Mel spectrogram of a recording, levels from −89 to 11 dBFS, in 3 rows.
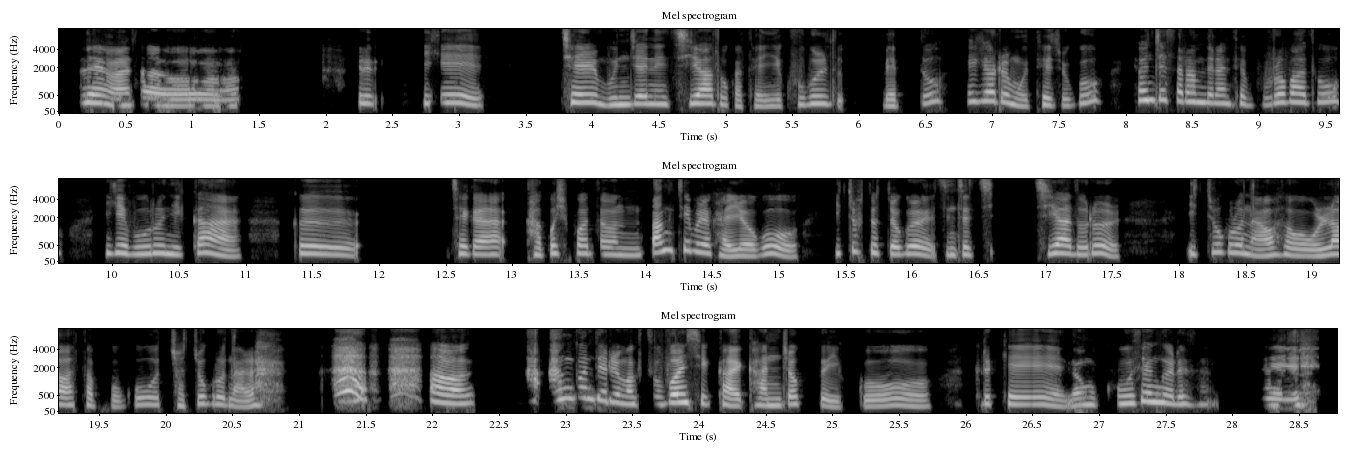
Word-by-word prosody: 네. 265 -1 +5
맞아요. 185 -3 +1 0.9
그러 250 -1 -1 0.4
이게 250 -5 0 0.6
제일 275 -1 +4
문제는 225 +2 +1
지하도 245 -3 +2
같아요. 175 -2 -7
이제 180 +1 -6
구글도 230 +5 -3 0.3
맵도 245 - -6 0.2
해결을 300 -2 +1
못 180 -3 -5
해 210 - +2
주고 225 - -6 0.2
현지 345 +1 +3
사람들한테 270 -8 -1
물어봐도 280 +4 -1 0.3
이게 255 0 +1
모르니까 230 -4 +1 0.4
그 230 -4 +1 0.7
제가 225 -2 +2 0.2
가고 210 +3 -1
싶었던 220 -5 -3
빵집을 295 -2 +3
가려고 180 -1 +1 0.3
이쪽저쪽을 240 -6 0
진짜 205 +1 -3
지 - - -11 0.3
지하도를 240 -5 +2 0.5
이쪽으로 265 +3 -3
나와서 195 -1 0
올라와서 210 +2 +2
보고 205 +7 -5
저쪽으로 225 +5 -4
날 160 -3 -2 1.3
아 - - +4
막 250 -4 +8 0.4
하 - - -1
한 390 +2 +1
군데를 370 -9 0
막 225 -1 +2
2 230 - -11
번씩 265 -2 +6
가 195 -4 +6
간 195 -1 -1
적도 225 -3 -2
있고 170 +2 -3 0.3
그렇게 220 -5 -1
너무 205 +3 -1
고생을 250 0 +2
해서 215 -1 -5 0.5
네. 195 +1 -1
225 Hz, 250 characters per minute, -23 LUFS, 195-255 Hz, 1.3 s, 막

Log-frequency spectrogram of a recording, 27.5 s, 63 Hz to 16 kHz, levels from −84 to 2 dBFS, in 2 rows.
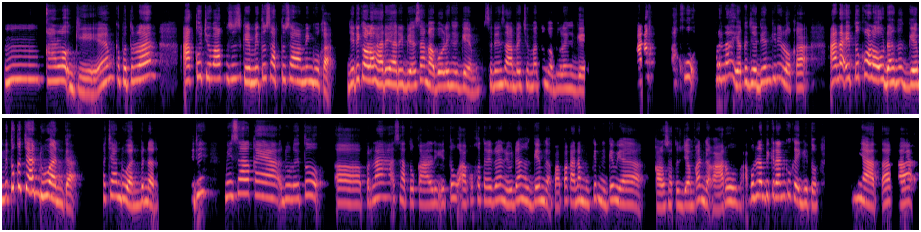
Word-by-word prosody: Mmm, 355 +2 -2
kalau 330 0 +3 0.2
game 190 - -1
kebetulan 335 +5 +4 0.5
aku 335 +4 +4
cuma 370 -2 +3
khusus 360 0 -4
game 310 0 +4
itu 315 - -5
Sabtu 350 -1 0
sama 335 -2 +4
Minggu, 310 -1 +2
Kak. - - +3 0.3
Jadi, 295 +5 +1
kalau 350 -2 +9
hari-hari 275 -1 +4
biasa 260 +6 +1
nggak 255 - +5
boleh 250 +1 +3
nge-game. 240 -6 -2 0.2
Senin 265 +1 -2
sampai 255 -2 +1
Jumat, 250 -2 -5
tuh, 300 - -11
nggak 220 -5 -4
boleh 225 0 -5
nge-game, 205 +4 -4 0.7
karena 405 - +5 0.4
aku - - -14 0.5
pernah 365 +3 -1
ya, 260 - +7
kejadian, 295 +1 +2
gini 360 +2 -6
loh, 260 - +2
Kak. 240 +1 0 0.4
Anak 345 +4 +7
itu 370 +1 -5
kalau 385 -5 +7
udah 300 -2 +6
nge-game 275 -1 +4
itu - - +2
kecanduan, 390 - +5
Kak, - - 0 0.4
kecanduan, 305 -7 0
bener. 260 -3 0 0.6
Jadi, 365 - -2 0.4
misal 385 +3 0
kayak 330 -3 -1 0.2
dulu 290 0 -4
itu, 350 +5 -8 0.4
eee, 235 -1 -2
pernah 300 +5 -4 0.3
satu 250 -3 -7
kali 225 0 -5
itu 240 +5 -8 0.2
aku 235 - -6
ketiduran, 275 0 -5
ya - - -4
udah, 280 - -2
nge 265 - -3
game 270 +1 0
nggak 230 - -9
papa 205 +7 -4
karena 245 +3 -1
mungkin 245 +6 -8
nge-game 275 +4 -3
ya, - - -1 0.4
kalau 200 -1 -1
1 220 0 -8
jam 215 -1 -1
kan 275 - -2
nggak 230 - -4
ngaruh, 255 +8 0 0.2
aku 305 - -5
dalam 345 -1 +3
pikiranku 335 0 -1
kayak 275 -4 +1
gitu. 215 - -5 0.6
Ternyata, 250 -5 -1
Kak, 235 +3 +1
290 Hz, 175 wpm, -22 LUFS, 250-340 Hz, 0.7 s, kalau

